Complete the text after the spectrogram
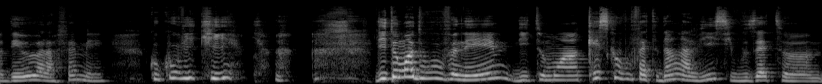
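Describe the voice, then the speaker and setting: Woman, southern French accent, business coach hosting a live online class, chatty, reads viewer comments aloud. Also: mid-range voice. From Toulouse, southern France.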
